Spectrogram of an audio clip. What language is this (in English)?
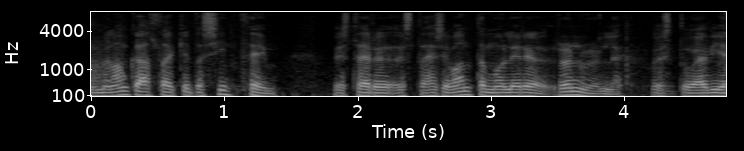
Icelandic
